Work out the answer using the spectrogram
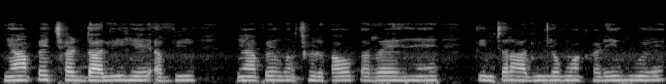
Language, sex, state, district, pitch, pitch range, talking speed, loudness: Hindi, male, Rajasthan, Jaipur, 190 Hz, 185-195 Hz, 180 wpm, -21 LUFS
